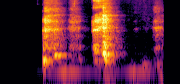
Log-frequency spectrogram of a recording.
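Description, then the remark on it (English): Three short, harsh coughs spaced about half a second apart, fairly loud, with a faint low hum underneath and no talking. “And this time it's even shorter before it gets, coughed out.”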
